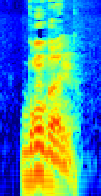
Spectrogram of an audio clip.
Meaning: 1. demijohn, carboy 2. gas cylinder
- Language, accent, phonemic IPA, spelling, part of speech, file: French, France, /bɔ̃.bɔn/, bonbonne, noun, LL-Q150 (fra)-bonbonne.wav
